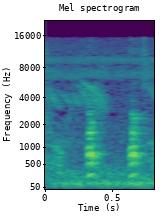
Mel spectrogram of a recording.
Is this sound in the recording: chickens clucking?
yes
